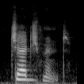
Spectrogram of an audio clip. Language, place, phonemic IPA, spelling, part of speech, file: English, California, /ˈd͡ʒʌd͡ʒ.mɪnt/, judgment, noun, En-us-judgment.ogg
- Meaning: 1. The act of judging 2. The power or faculty of performing such operations; especially, when unqualified, the faculty of judging or deciding rightly, justly, or wisely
